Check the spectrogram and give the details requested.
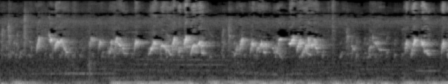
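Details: Kept red-whiskered bulbul singing short, rich warbled phrases of quick rising and falling notes, repeated with brief gaps, over a steady low thumping beat about every third of a second.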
